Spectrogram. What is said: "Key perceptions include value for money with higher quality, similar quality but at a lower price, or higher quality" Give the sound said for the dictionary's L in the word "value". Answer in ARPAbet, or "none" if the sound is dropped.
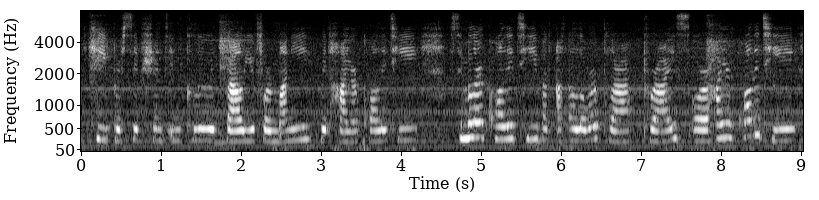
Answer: L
